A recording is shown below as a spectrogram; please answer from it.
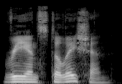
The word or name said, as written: reinstallation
